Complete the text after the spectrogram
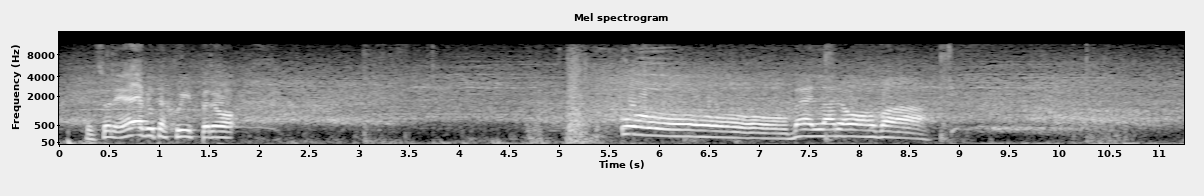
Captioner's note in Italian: Applauso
